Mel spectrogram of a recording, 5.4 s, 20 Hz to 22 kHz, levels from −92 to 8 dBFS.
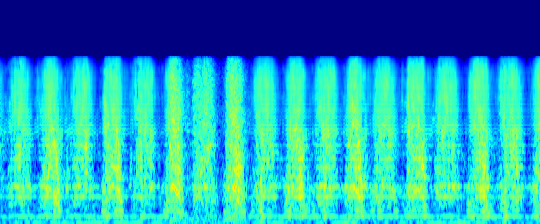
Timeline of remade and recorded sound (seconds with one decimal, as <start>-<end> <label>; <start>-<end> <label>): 0.0-1.7 remade; 1.7-2.5 recorded; 2.5-5.4 remade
